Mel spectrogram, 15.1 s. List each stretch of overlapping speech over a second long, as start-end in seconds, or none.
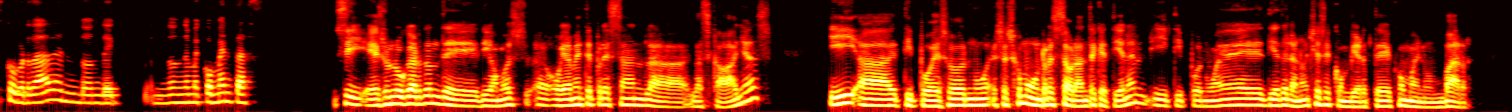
none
